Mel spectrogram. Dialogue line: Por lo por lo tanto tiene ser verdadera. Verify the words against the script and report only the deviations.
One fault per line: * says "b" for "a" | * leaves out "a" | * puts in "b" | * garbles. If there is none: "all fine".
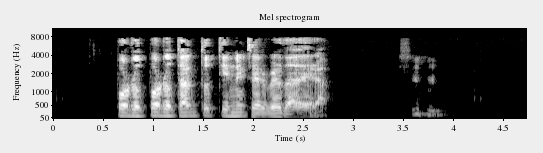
all fine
